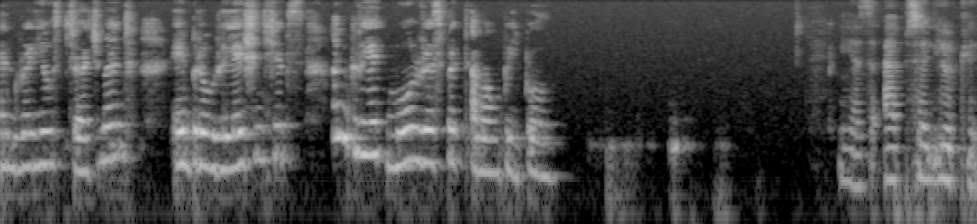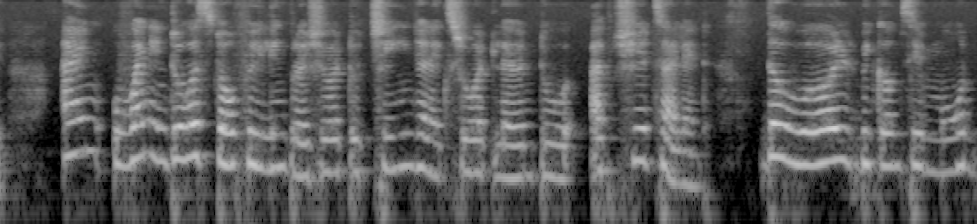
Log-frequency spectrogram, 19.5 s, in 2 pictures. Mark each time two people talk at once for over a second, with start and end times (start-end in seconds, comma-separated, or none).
none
